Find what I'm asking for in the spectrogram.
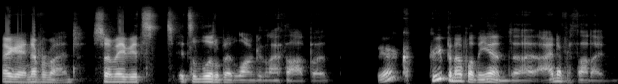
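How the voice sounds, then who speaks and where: A man running a tabletop game, narrating and chatting casually in halting, hesitant phrases. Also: fairly low pitch, animated, fairly bright tone, breathy edge. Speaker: game master.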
